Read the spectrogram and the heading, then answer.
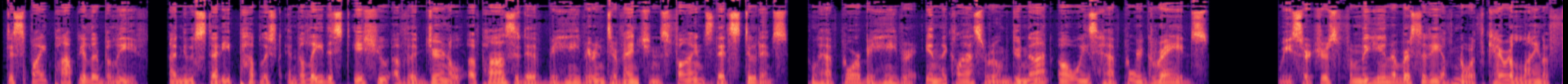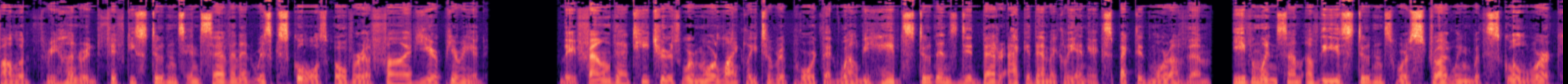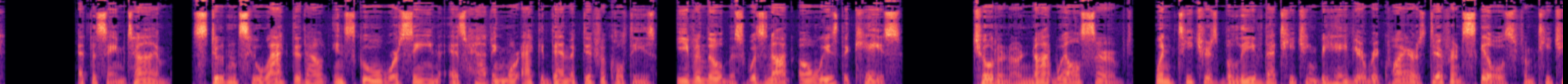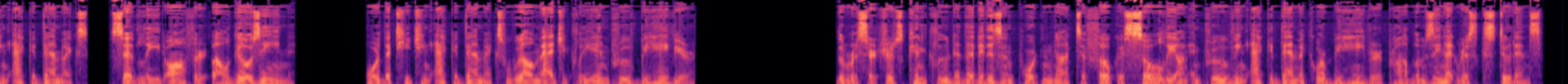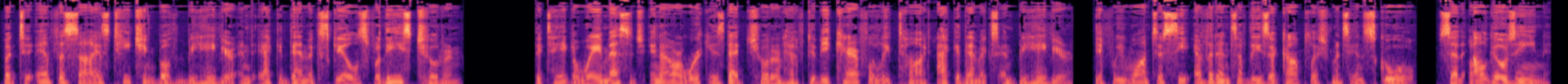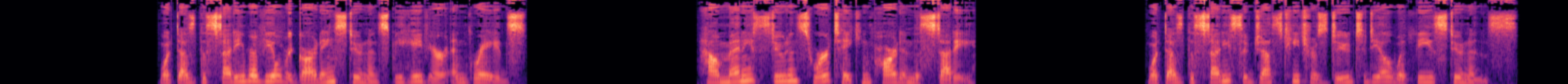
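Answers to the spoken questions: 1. Students who behave poorly in class do not always have poor grades.
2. 350
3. Carefully teach them both behavior and academic skills.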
